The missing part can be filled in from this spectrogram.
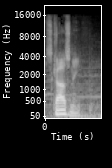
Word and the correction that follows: Sarni: How are you pronouncing it, though? – Sarni? – There we go. Sarni thugs. Because Skarsny was wrong, I've been told.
